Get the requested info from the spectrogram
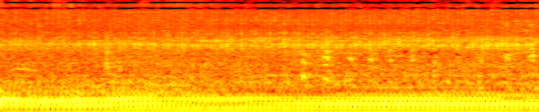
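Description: A vehicle engine idling steadily, a low even rumble.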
